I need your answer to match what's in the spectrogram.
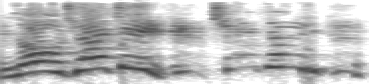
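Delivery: high, urgent mock mother; pleading mom impression. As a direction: squeal the name to stop her leaving. Mom stopping daughter hanging up.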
